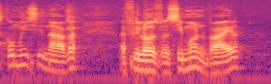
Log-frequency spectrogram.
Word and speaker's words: Veil: ensinava a filósofa Simon ve os franceses pronunciam Veil mas eu me recuso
